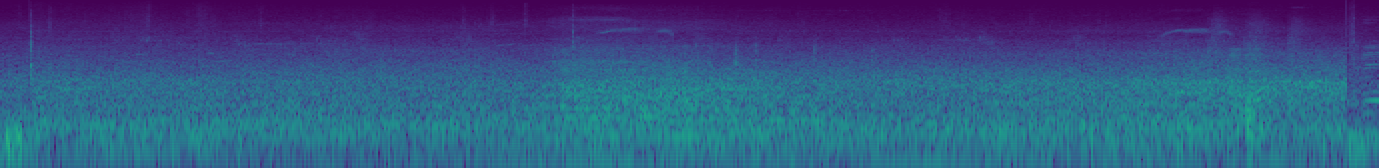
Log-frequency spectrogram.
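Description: Steady outdoor background noise, a plain rushing haze with no clear single source, a little louder from about three and a half seconds in.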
